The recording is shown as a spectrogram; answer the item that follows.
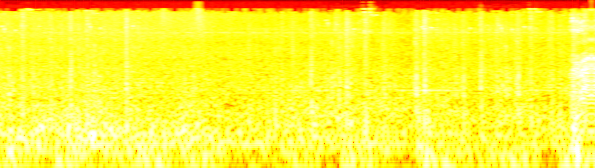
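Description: Horse hooves clip-clop in a steady trotting rhythm as a steed is ridden in the video game Skyrim, moderately loud and continuous, with a brief louder thump near the end.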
